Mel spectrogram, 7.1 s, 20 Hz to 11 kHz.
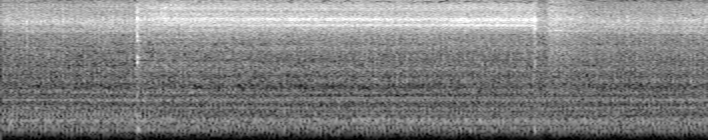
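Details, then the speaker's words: IPPB machine delivering one breath in a respiratory care demo, flow turned up so the machine outpaces the user's inspiration, pressure set to cycle off at 20: a click, about four seconds of steady gas hiss, then a second click. "you see how it didn't hang up negatively because the machine outpaces me with how much breath is coming in."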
